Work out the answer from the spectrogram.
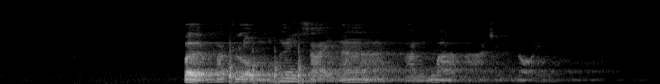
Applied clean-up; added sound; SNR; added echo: none; Knock; 10 dB; reverberation time 2.1 s.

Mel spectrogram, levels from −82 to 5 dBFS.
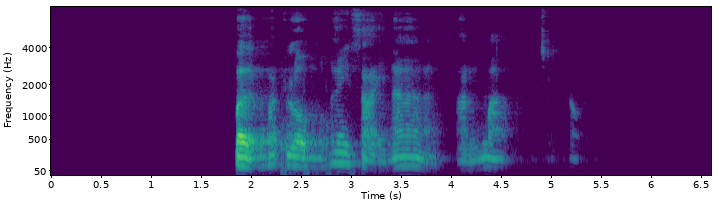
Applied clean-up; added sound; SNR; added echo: neural mask model DeepFilterNet 3.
